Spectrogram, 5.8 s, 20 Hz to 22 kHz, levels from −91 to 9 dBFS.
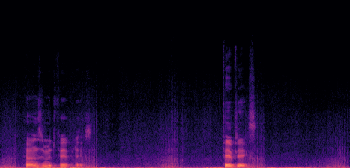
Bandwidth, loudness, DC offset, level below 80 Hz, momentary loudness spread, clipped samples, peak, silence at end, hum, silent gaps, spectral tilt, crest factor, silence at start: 7.2 kHz; -25 LUFS; under 0.1%; -28 dBFS; 22 LU; under 0.1%; -4 dBFS; 0 s; none; none; -7 dB/octave; 16 dB; 0 s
